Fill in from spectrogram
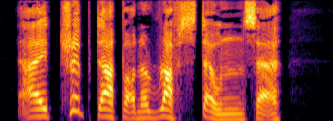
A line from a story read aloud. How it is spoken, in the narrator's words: whined the old creature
